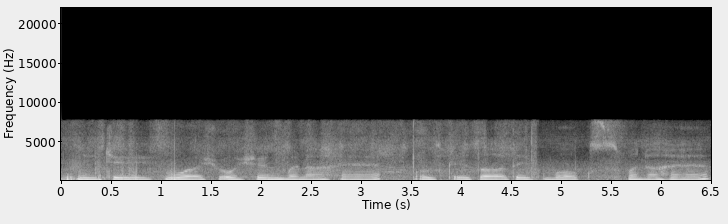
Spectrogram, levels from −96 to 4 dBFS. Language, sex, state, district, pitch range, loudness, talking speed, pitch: Hindi, female, Punjab, Pathankot, 205-220 Hz, -18 LUFS, 110 wpm, 215 Hz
